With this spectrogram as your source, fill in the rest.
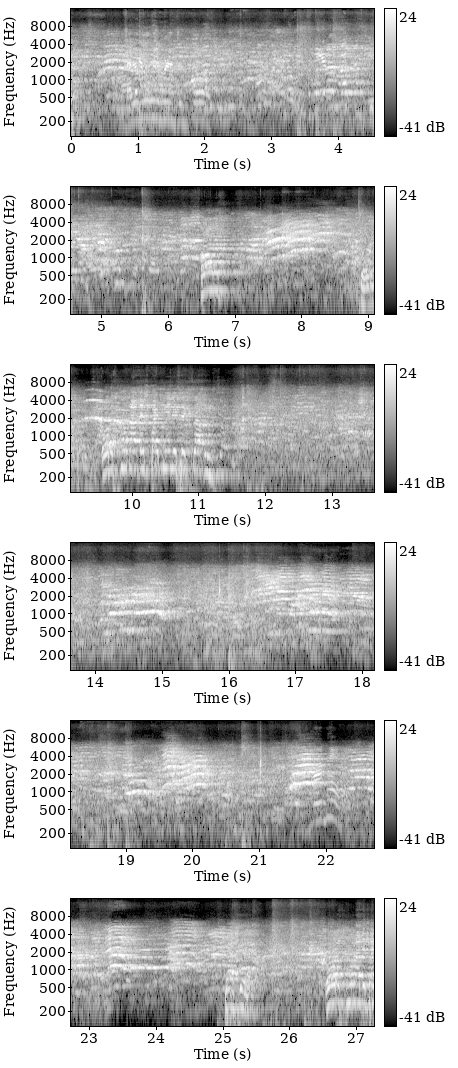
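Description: A large crowd of onlookers chatters, shouts and cheers outdoors.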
